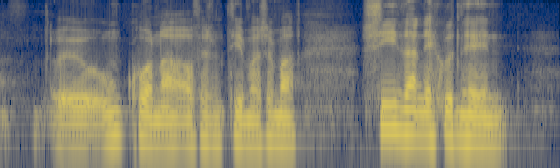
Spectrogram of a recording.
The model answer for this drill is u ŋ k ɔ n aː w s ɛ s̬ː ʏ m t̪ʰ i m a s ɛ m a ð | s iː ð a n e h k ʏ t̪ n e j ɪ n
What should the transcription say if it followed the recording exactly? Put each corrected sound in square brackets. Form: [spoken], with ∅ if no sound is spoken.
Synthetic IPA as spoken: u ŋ [kʰ] ɔ n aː w [θ] ɛ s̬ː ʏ m t̪ʰ [iː] m a s ɛ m a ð | s iː ð a n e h k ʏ t̪ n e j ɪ n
